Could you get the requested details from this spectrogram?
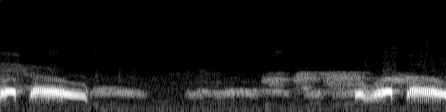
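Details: Lure call of a female spotted dove meant to stimulate males. A long descending coo opens the clip, soft murmuring follows, and then another phrase comes: two quick notes leading into a sustained, gently dropping coo.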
